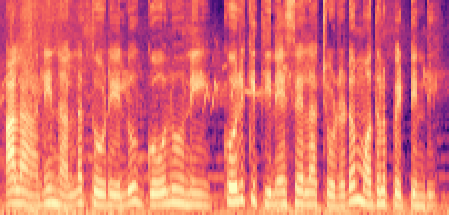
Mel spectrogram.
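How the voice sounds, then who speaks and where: A woman's voice: lowish voice, moderate pace, faint music behind. A woman narrator reading a scripted children's story.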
